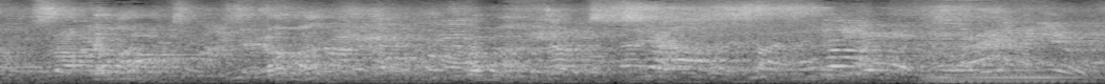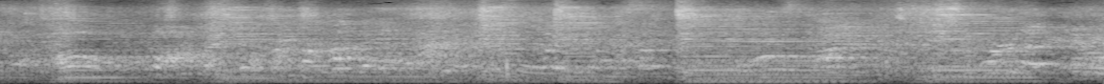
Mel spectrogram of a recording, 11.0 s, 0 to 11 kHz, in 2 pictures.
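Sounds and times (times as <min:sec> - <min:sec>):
bar crowd chatter: 0:00.0 - 0:11.0
guitars strumming chords: 0:04.5 - 0:11.0.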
